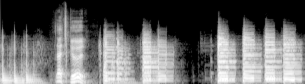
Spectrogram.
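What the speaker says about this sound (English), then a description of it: "the little tight slapback is so degraded and grungy" Electric guitar through a Strymon slapback delay set tight, degraded and grungy, playing short distorted phrases with quick repeating echoes; a brief spoken remark interrupts midway.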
